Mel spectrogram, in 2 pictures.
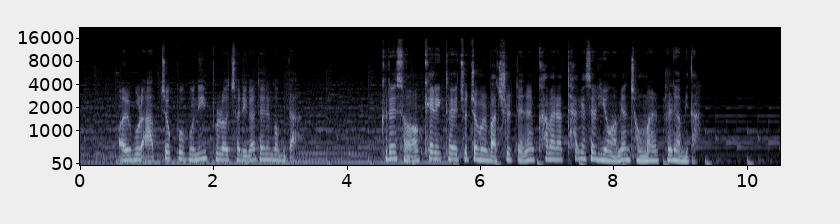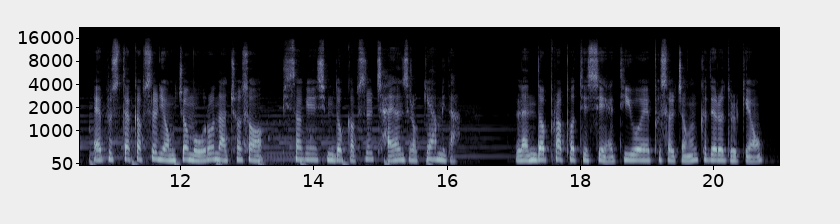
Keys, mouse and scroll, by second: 3.2 click, 5.5 click, 6.8 click, 9.7-11.2 drag, 17.2 click, 20.5 click.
